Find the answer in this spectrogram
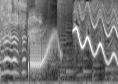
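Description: Cartoon comedy sound effects for a slip and fall, over background music: a short wobbling boing, then a whistle gliding up in pitch, then a warbling whistle that falls in pitch near the end.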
